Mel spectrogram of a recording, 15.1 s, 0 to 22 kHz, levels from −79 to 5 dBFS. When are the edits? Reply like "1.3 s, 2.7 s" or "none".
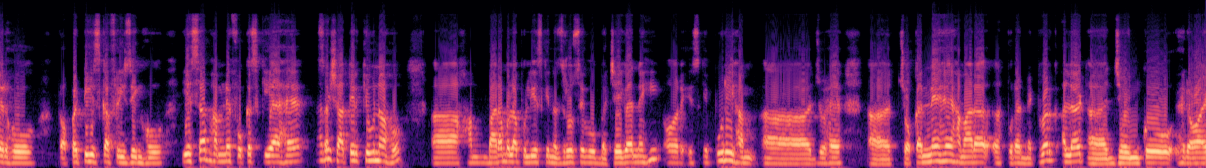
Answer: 4.0 s, 13.6 s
